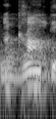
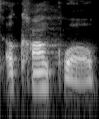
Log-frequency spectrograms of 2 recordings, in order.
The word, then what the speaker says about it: Okonkwo: It's if you know how to like Okonkwo. Read English, which you can't, it's Okonkwo, but okay.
